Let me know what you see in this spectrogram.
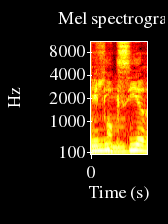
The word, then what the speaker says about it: Elixir: Eben und, und wie schreibt man das, Elixir? E-L-I-X-I-R. – Also Elixier, vom, oder? – Ja, genau.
